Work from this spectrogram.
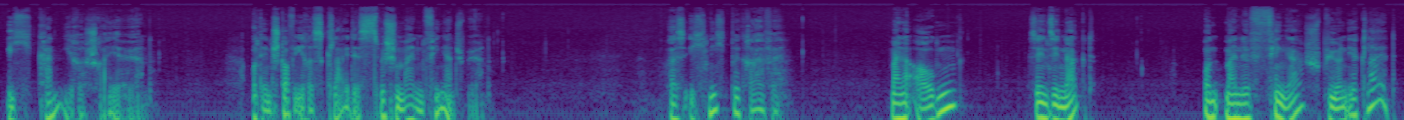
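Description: An actor in a radio drama playing a tormented man with no memory, confessing in a halting, brooding, intense way. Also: mid-range voice, very animated, vocal fry, dark tone, slightly rough, heavily acted. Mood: haunted, agitated. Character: tormented amnesiac man haunted by gruesome visions.

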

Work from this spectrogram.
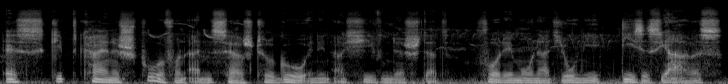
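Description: An actor playing a discreet, resigned French police commissioner in a German radio crime drama, speaking formally, with measured courtesy and a husky voice. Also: male voice, sits low, a bit bright, a little hiss or hum, heavily acted. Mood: businesslike. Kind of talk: German radio play acting.

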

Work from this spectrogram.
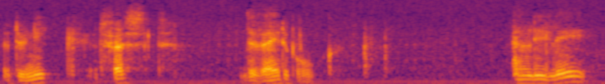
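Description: A man's voice: lowish voice, animated, slow, vocal fry, fairly bright tone, heavily acted, poor audio. An actor playing a suave, wily male spy in a 1960s Dutch radio drama, nonchalant and theatrical. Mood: narrating, watchful. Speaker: actor and narrator. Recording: 1960s radio recording with faint hum.

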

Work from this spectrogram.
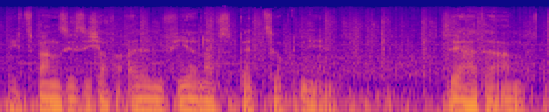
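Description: A man's voice: very deep voice, flat delivery, normal speed, gravelly. An actor playing an embittered avenger who narrates his revenge in a radio drama with detached contempt. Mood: detached, grim. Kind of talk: scripted first-person radio drama narration.

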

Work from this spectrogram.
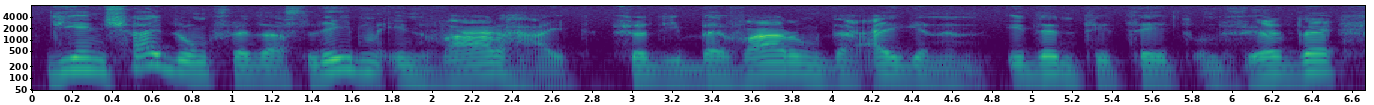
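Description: A man reading a formal scripted lecture in a measured, earnest manner with emphatic phrasing. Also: mid-range voice, dry recording.

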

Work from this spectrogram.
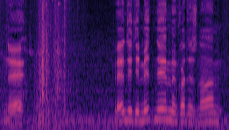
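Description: A grumpy male village cop with a high-pitched voice, blunt and sarcastic as he questions people. It is radio drama, recorded with clear outdoor noise behind. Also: lively intonation, a little slow. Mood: accusing. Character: gruff, suspicious, sarcastic German village policeman. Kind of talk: German radio drama acting.

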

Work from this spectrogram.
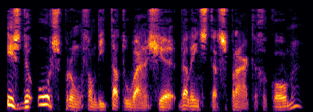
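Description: A male narrator acts out an old police detective, courteous and gently mocking. The husky voice moves in lively swings with solemn, measured phrasing, in a dry audiobook recording. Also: low-pitched, dry recording, voice pushed down, full character voice. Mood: solemn, probing. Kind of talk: audiobook character dialogue.

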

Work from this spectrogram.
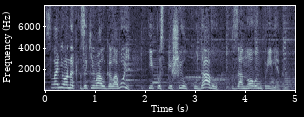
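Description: A male narrator with a high voice tells a children's story expressively. His intonation rises and falls widely, and music plays clearly behind him. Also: lively intonation, moderate pace.

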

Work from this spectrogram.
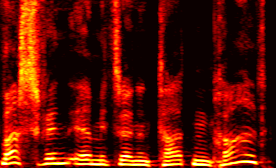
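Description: A man's voice: high voice, expressive, slow pace, music in the background, voice pushed up. A man voicing an agitated, wary royal prince in a storybook, with a vehement, anxious delivery. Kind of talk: storybook character acting.

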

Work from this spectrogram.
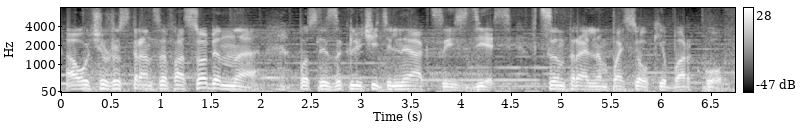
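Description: An actor playing a cold, fanatical, contemptuous Nazi SS commander in the interior monologue of a radio play. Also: male voice, mid-range voice, normal speed, lightly acted. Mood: grim, brooding. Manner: self-assured, declamatory, scornful. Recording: studio radio drama with music behind. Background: music.

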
